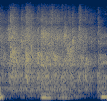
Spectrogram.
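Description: Steady, dense audience applause fills the whole moment, a loud wash of many hands clapping at once, with a brief voice or two faintly surfacing underneath.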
